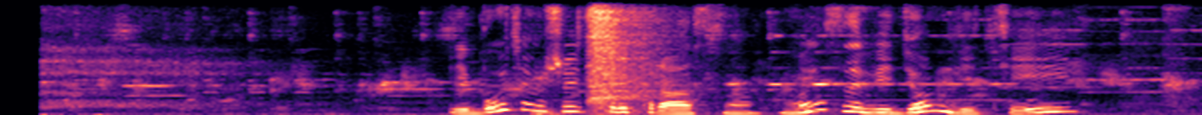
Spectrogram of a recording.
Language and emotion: Russian, positive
